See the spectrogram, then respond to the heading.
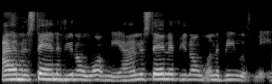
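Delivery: tearful, desperate, whiny voice while crying. Giving dating advice, acting out what not to say, imitating someone crying. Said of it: "You're crying".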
